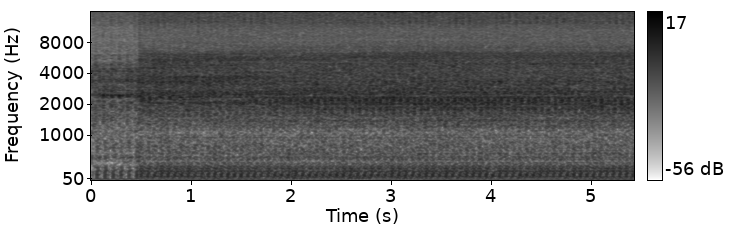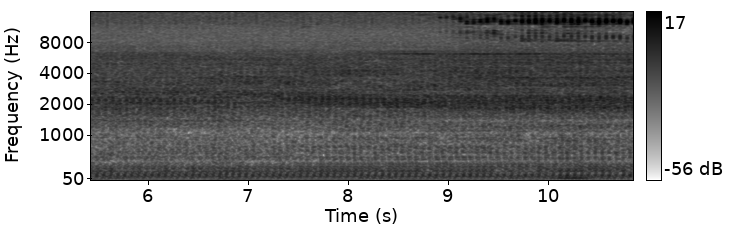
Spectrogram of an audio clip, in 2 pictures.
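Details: Benelli Motobi 200 Evo single-cylinder motorcycle after its clicking noise was fixed: steady even idle putter with no obvious clicking.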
